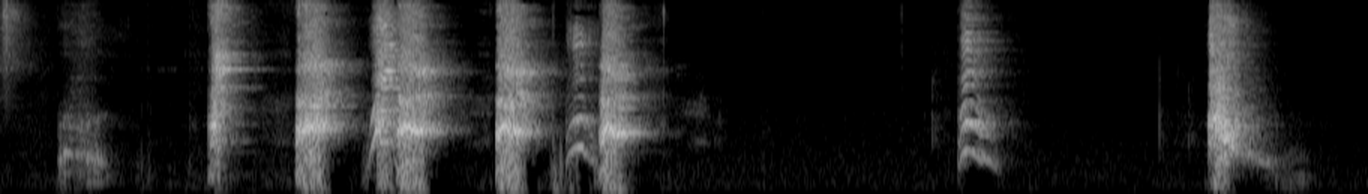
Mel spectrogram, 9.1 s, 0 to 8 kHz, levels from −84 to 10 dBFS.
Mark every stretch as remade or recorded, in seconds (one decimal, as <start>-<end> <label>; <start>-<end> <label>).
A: 0.0-2.0 remade; 2.0-4.1 recorded; 4.1-4.5 remade; 4.5-6.9 recorded; 6.9-9.1 remade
